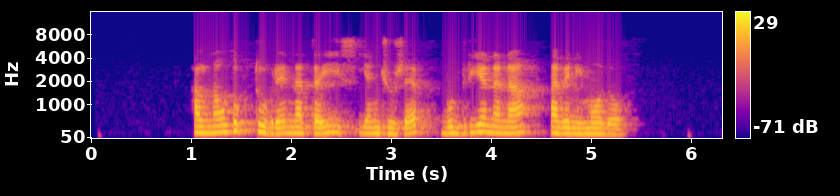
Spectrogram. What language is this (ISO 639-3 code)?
cat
